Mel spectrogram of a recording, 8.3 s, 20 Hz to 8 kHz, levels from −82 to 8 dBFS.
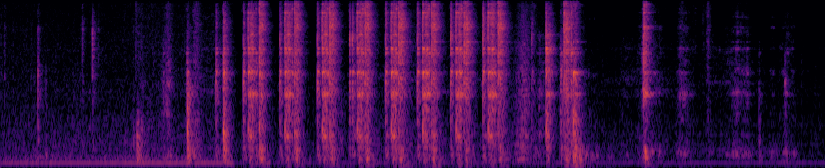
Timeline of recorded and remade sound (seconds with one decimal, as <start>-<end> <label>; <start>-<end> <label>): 0.0-6.1 recorded; 6.1-6.8 remade; 6.8-8.3 recorded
